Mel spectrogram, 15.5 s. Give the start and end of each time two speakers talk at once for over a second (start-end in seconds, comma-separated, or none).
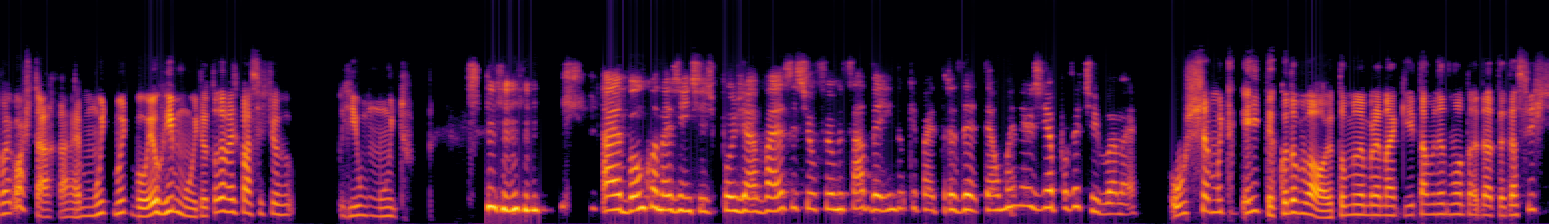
none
